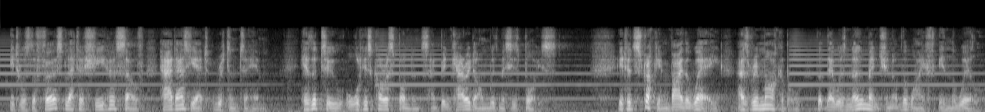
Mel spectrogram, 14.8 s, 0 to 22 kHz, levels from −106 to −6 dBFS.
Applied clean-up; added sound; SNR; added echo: none; Trumpet; 19 dB; reverberation time 0.8 s.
